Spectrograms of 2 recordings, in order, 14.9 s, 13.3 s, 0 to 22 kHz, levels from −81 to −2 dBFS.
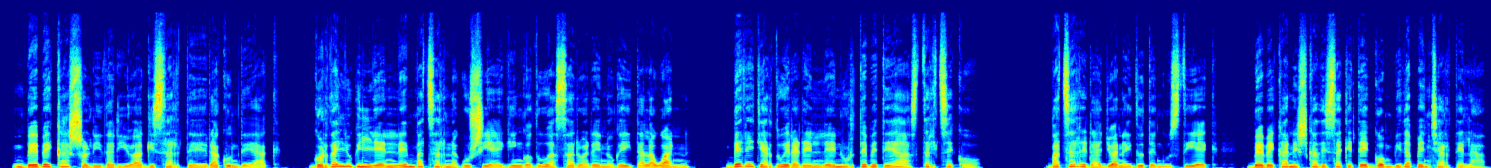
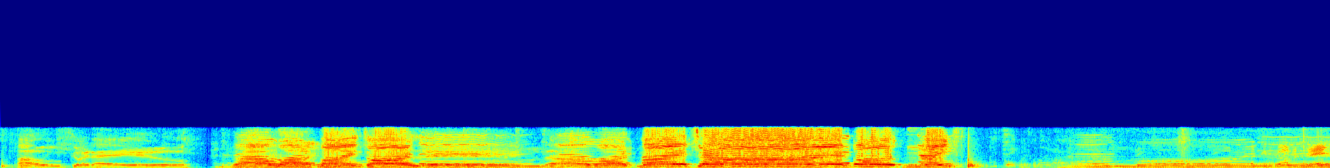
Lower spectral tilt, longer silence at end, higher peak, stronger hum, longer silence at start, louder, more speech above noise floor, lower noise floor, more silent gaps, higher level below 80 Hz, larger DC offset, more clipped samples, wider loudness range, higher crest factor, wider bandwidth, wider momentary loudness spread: about the same, -4 dB/octave vs -4 dB/octave; about the same, 0.05 s vs 0 s; about the same, -4 dBFS vs -6 dBFS; neither; about the same, 0.1 s vs 0 s; second, -23 LUFS vs -12 LUFS; first, over 67 dB vs 21 dB; first, under -90 dBFS vs -34 dBFS; first, 6.94-7.19 s, 9.82-10.43 s vs none; second, -48 dBFS vs -42 dBFS; neither; neither; second, 2 LU vs 9 LU; first, 20 dB vs 8 dB; first, over 20 kHz vs 5.4 kHz; second, 7 LU vs 16 LU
